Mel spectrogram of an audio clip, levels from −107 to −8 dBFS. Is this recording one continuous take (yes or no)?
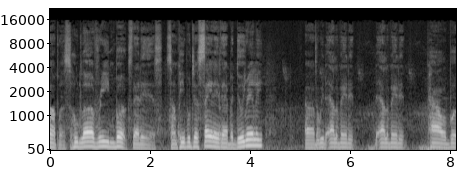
no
